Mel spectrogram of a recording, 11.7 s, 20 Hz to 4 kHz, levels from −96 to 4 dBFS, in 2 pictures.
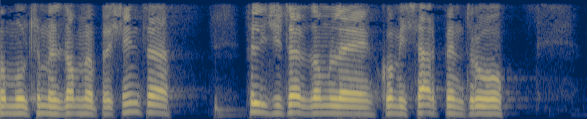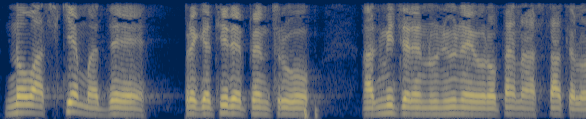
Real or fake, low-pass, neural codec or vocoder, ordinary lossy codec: real; 3.6 kHz; none; none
